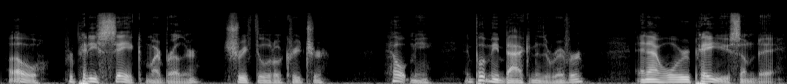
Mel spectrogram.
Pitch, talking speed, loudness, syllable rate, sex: 95 Hz, 200 wpm, -20 LUFS, 5.8 syllables/s, male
